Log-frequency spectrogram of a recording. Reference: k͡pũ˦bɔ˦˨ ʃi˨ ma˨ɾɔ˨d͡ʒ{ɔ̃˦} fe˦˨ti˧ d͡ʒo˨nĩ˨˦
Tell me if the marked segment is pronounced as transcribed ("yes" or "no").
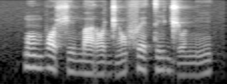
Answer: no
